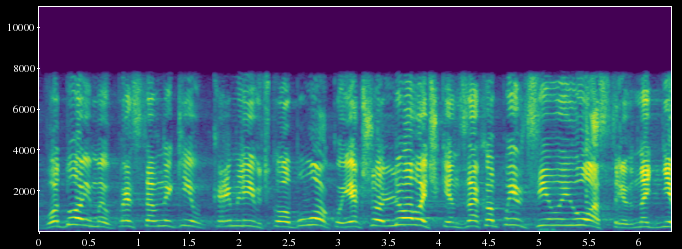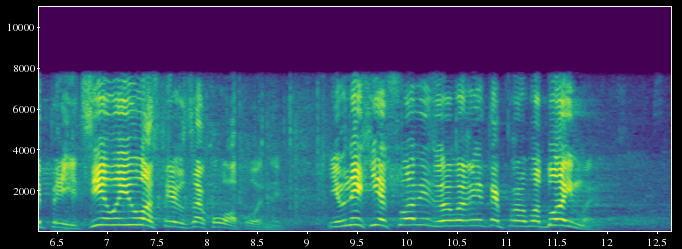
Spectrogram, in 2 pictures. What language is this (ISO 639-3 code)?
ukr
